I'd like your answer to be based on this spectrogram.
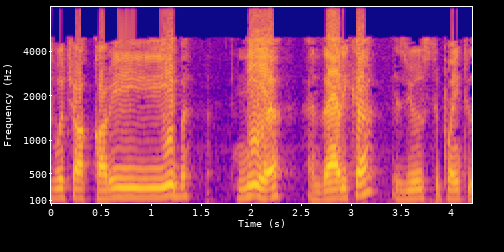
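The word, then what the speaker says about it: Dhalika (ذلك): Note, it says dhalika is pronounced as though there's an alif written after the letter tha, thal. Tha, fatha, alif. There's no alif written, but you have to pronounce it as though there's an alif written for elongation. Dhalika.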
